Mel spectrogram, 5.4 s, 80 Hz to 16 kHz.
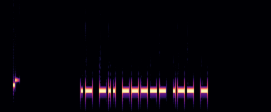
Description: Morse code, heard as a keyed tone, about 25 wpm, 700 Hz. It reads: AD0WT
